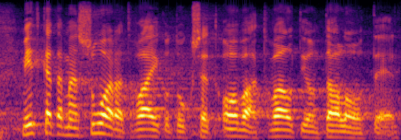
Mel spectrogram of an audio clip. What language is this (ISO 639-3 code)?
fin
